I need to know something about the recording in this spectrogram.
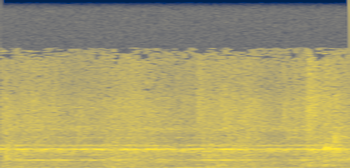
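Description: Steady low machine hum with a rumble underneath and a couple of faint, high, unchanging whining tones.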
